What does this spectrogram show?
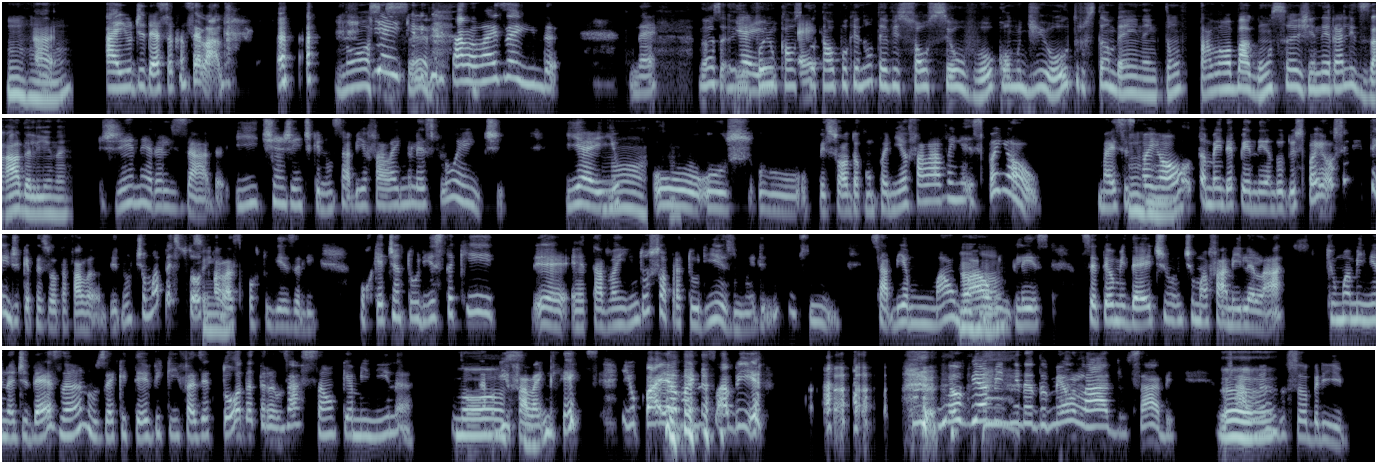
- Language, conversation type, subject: Portuguese, podcast, Como é que um encontro inesperado acabou virando uma amizade importante na sua vida?
- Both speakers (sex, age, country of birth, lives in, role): female, 55-59, Brazil, United States, guest; male, 25-29, Brazil, Spain, host
- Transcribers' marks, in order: laugh; chuckle; laugh; laugh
